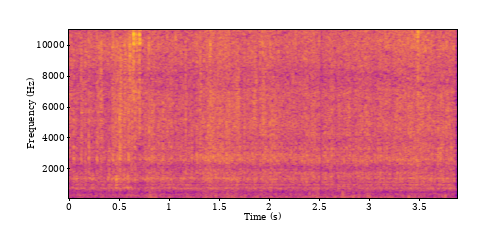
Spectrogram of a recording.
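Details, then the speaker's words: Suzuki Carry 1.0 at idle: rough, diesel-like sound with rapid klotok clattering knock, first suspected as an engine fault; traced to the timing belt cover rattling where it meets the cylinder head. "Ini kita stasioner jelas banget suaranya, Lur. Ada suara klotok-klotok ataupun kasar."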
